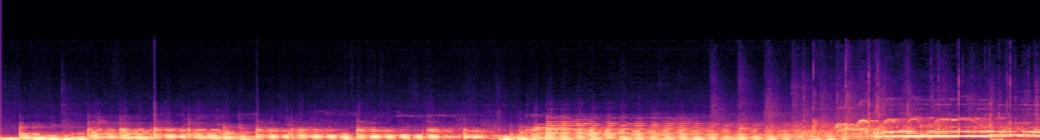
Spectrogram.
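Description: Live band playing: effects-treated electric guitar picking a repeated pattern of notes over a held chord. Near the end the sound swells into wavering, pitch-sweeping tones that hold as the song closes.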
